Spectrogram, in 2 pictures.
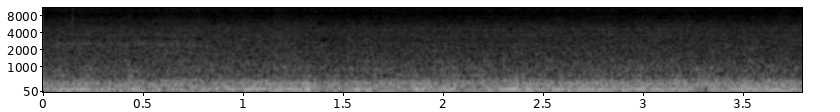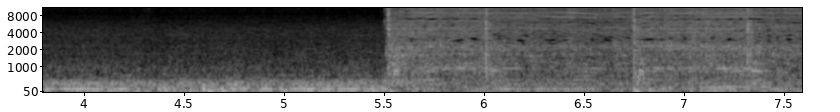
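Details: Toyota Hilux D4D diesel after overhauling the starter motor, with its solenoid contact points cleaned and reshaped, to fix a click-no-start: low, steady diesel rumble, then a louder rise as it picks up, no starter clicking. Starts and runs normally.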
